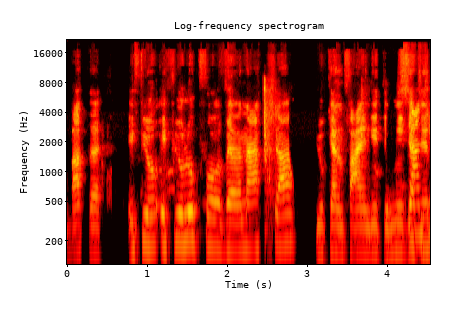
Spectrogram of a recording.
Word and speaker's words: Vernaccia: How do we get is it Verchata? How do you say the wine? Verchata wine? This kind of wine is this one Vernaccia.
